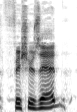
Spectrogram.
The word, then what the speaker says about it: Fish's Head: album called fish's head remember how it's Fisher's head because it rhymes with fish's head this continues along the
